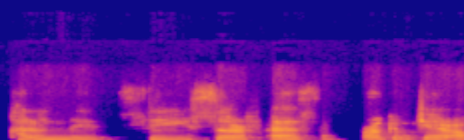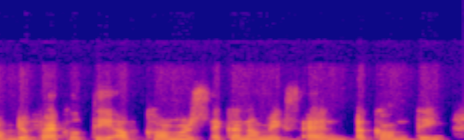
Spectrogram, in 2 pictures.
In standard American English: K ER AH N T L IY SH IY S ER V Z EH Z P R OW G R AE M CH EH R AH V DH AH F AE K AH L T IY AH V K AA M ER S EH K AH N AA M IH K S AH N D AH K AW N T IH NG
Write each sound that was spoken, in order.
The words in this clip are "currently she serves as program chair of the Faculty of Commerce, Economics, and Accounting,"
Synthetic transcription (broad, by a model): K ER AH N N L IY S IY S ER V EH S P R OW G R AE M CH EH R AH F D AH F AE K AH L T IY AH F K AA M ER S EH K AH N AA M IH K S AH N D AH K AW N T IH NG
